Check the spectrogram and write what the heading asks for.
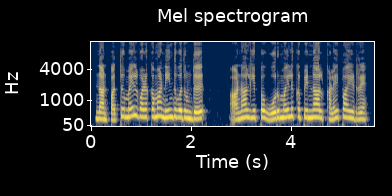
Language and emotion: Tamil, sad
